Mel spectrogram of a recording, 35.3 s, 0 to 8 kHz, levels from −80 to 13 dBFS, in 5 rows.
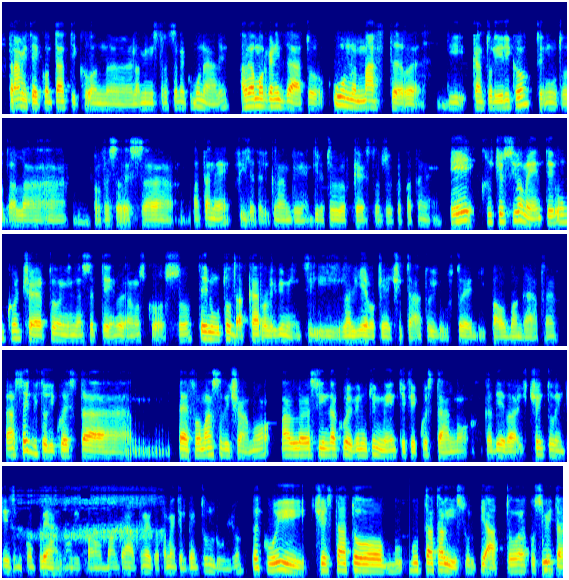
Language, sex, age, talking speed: Italian, male, 40-59, 140 wpm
